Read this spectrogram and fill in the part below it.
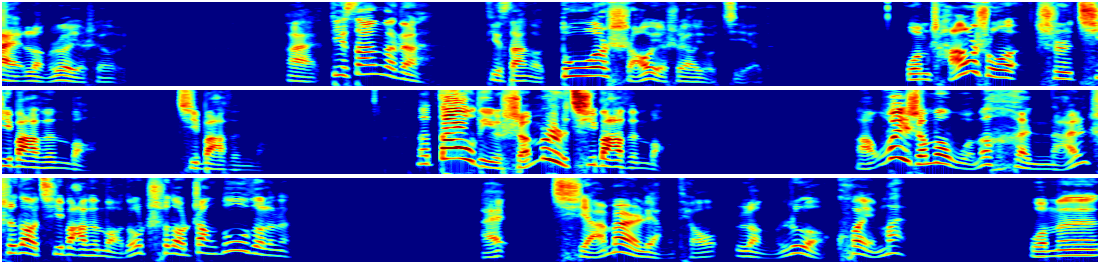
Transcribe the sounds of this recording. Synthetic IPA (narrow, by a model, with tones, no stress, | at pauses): a˥˩ɪlɤ˨˩ŋɻɤ˥˩jɛ̰˨˩ʂɻ̩˥˧jɑ˥˩ʊ˨˩ | a˥˩ɪt̪i˥˩sa˥nɡə˨nə˩ | t̪i˥˩sa˥nɡə˨t̪wɔ˥ʂɑ˧˥ʊjɛ˨˩ʂɻ̩˥˧jɑ˥˩ʊjo˨˩ʊt͡ɕjɛ̰˧˥d̪ə̥˧ | wɔ˨˩mə˦nʈ͡ʂʰɑ˧˥ŋʂwɔ˥ʈ͡ʂ̩ʰ˥t͡ɕʰi˥pa˥fə˥npɑ˨˩˦ʊ | t͡ɕʰi˥pa˥fə˧˥npɑ˨˩˦ʊ | na˥˧t̪ɑ˥˩ʊt̪̬i˨˩ʂə˧˥nmə˧ʂɻ̩˥˩t͡ɕʰi˥pa˥fə˥npɑ˨˩˦ʊ | ɐ˧we˥˩ɪʂə˧˥nmə˧wɔ˨˩mə˦nxə˨˩nna˧˥nʈ͡ʂʰɻ̩˥t̪ɑ˥˩ʊt͡ɕʰi˥pa˥fə˥npɑ˨˩ʊt̪o˥ʊʈ͡ʂʰɻ̩˥t̪ɑ˥˧ʊʈ͡ʂɑ˥˧ŋt̪u˥˩d͡zə˨lə˩nə˩ | a˥˩ɪ | t͡ɕʰjɛ˧˥nma˥˩ljɑ̰˨˩ŋt̪ʰjɑ˧˥ʊlɤ˨˩ŋɻɤ˥˧kʰwa˥˧ɪma˥˩n | wɔ˨˩mə˦n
